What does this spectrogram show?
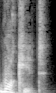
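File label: "rocket", British English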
